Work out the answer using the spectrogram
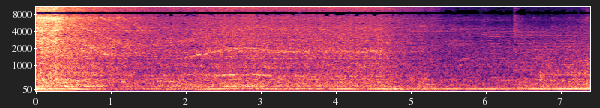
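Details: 2010 Toyota Corolla 1.8 L after serpentine belt and water pump replacement, fixing the morning start-up screech and growl from the belt area; engine catches and settles into a quiet, even idle with no squeal or chirp.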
